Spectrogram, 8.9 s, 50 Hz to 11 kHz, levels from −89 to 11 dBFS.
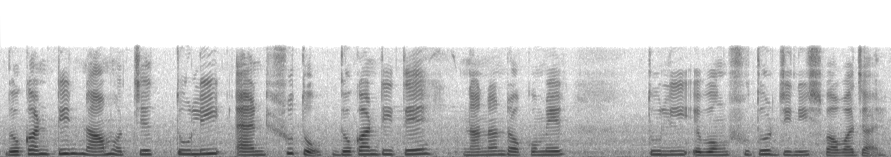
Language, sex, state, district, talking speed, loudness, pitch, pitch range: Bengali, male, West Bengal, Jhargram, 100 wpm, -18 LUFS, 245 Hz, 230-275 Hz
